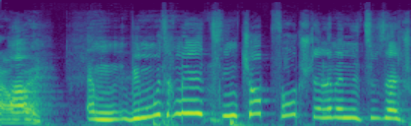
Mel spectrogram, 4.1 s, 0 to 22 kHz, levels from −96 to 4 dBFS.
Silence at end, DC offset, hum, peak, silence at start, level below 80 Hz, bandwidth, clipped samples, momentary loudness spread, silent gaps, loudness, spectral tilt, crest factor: 0 s; under 0.1%; none; -2 dBFS; 0 s; -42 dBFS; 14.5 kHz; under 0.1%; 10 LU; none; -15 LUFS; -6 dB/octave; 12 dB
